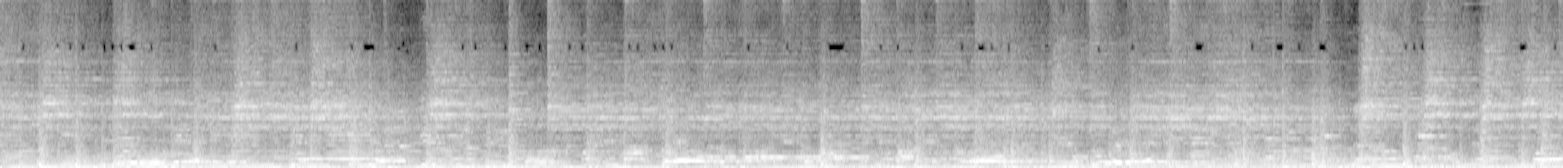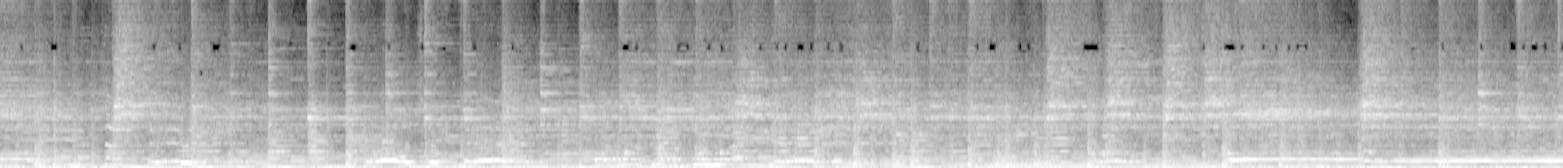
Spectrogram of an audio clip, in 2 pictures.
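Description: Live rock band playing at full volume: drum kit, electric guitars and bass, with a man's singing voice carrying the melody over it.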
